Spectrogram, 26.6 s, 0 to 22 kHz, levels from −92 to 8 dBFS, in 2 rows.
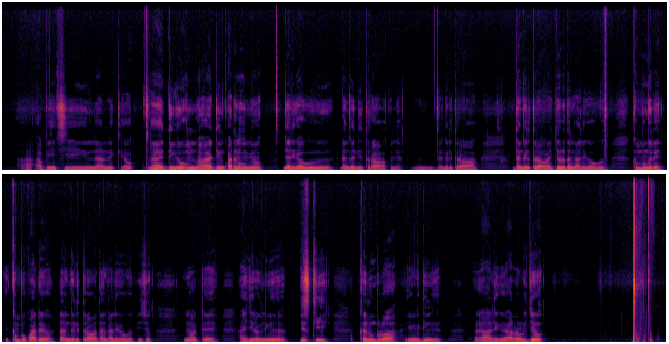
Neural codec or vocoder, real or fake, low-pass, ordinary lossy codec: none; real; none; none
